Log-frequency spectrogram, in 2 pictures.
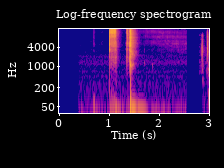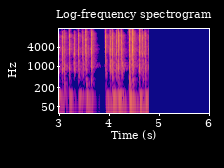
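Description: Typing on a computer keyboard: two sharp key clicks about a second in, then two short runs of rapid key clicks around three and four seconds in.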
